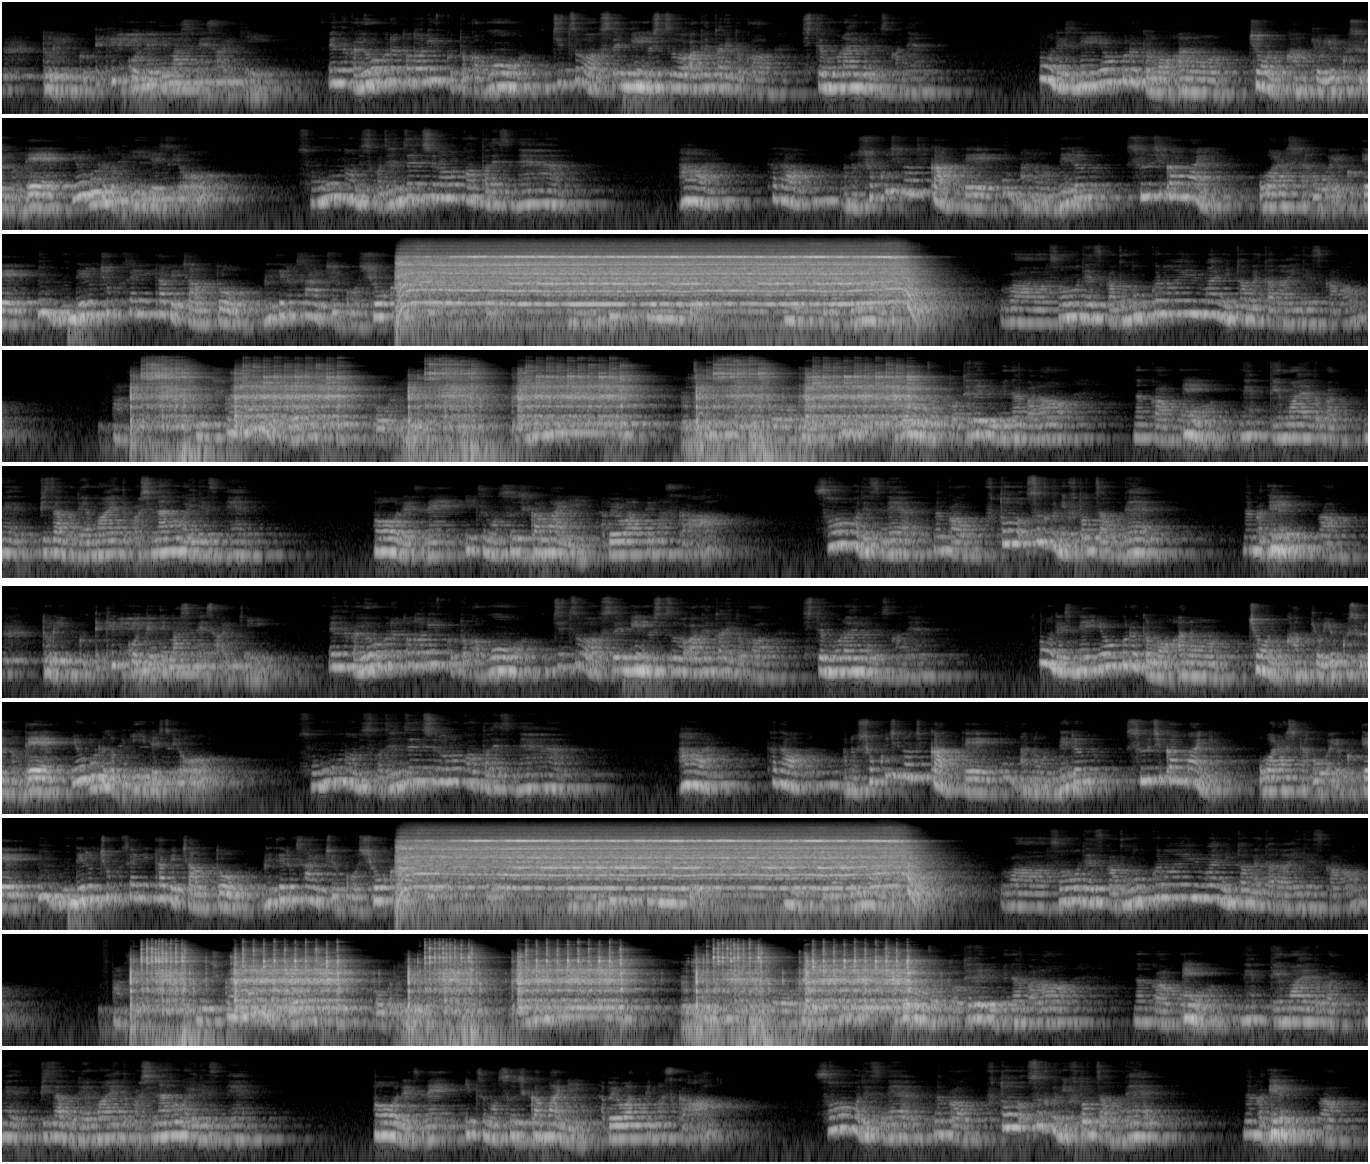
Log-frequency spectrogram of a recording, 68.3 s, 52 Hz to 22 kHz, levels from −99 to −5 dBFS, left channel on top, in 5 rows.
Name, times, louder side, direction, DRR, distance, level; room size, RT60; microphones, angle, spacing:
voice 1, 0.0-2.6 6.3-6.5 10.4-12.2 12.5-15.7 20.4-20.8 21.3-21.7 22.1-24.6 24.9-25.8 26.2-27.6 28.0-32.4 33.0-34.4 35.1-36.7 42.1-42.2 42.7-45.8 48.9-49.2 49.9-50.3 52.8-53.0 58.4-61.7 67.3-67.6, right 1 dB, 35° right, 0 dB, 1.4 m, -43 dB
voice 2, 1.2-2.4 3.3-5.2 5.5-7.7 8.0-9.2 14.5-15.5 16.6-19.3 21.7-22.1 23.7-24.1 27.7-28.0 37.3-40.9 46.1-47.3 47.9-48.9 49.3-49.6 50.0-51.6 52.3-53.1 53.4-54.3 54.6-57.1 59.8-60.0 62.8-66.1 67.0-67.5 67.8-68.0, equal, 45° left, -2 dB, 2.1 m, -44 dB
Drill, 31.2-36.5, equal, 5° left, 0.7 m, -28 dB
sound 1, 42.2-50.4, right 6 dB, 65° right, 0.9 m, -34 dB
9.8 x 6.3 x 5.1 m, 1.3 s
head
